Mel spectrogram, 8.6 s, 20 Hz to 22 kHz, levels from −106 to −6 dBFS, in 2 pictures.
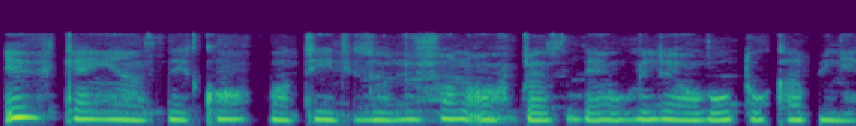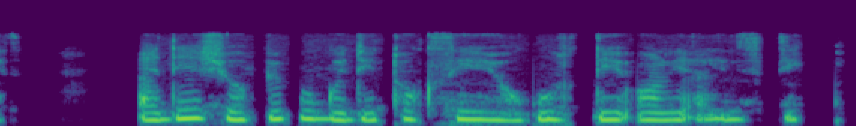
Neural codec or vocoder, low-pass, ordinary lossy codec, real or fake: none; 7.2 kHz; none; real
